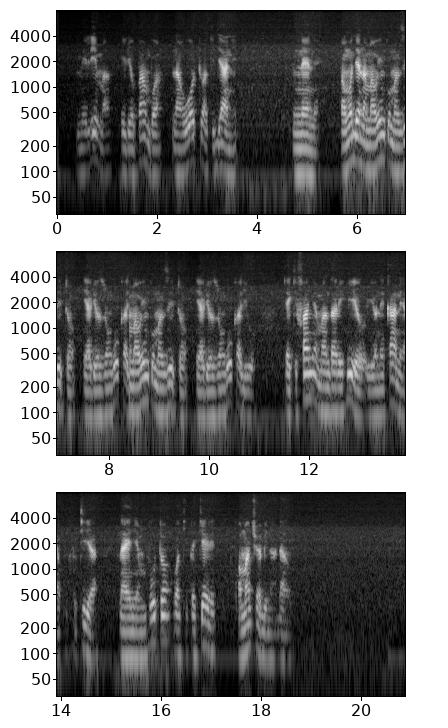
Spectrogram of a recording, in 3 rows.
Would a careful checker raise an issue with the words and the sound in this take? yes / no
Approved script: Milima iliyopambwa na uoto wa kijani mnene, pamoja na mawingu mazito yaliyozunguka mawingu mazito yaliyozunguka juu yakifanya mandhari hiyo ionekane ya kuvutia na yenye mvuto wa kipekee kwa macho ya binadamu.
no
